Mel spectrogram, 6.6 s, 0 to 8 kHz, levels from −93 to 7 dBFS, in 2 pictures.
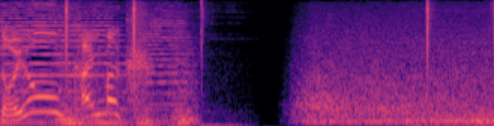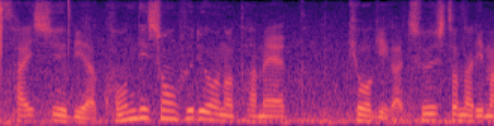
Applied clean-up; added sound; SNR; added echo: none; Fire; 11 dB; none.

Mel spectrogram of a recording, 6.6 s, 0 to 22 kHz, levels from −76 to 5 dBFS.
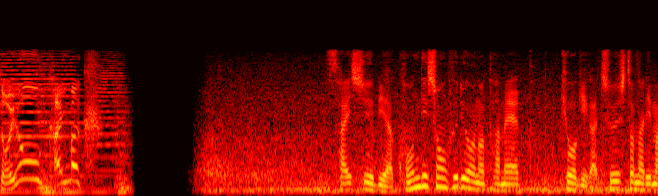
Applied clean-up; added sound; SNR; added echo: none; none; none; none.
